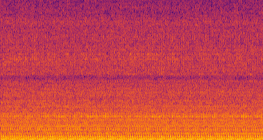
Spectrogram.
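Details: Small engine on a high-pressure washer pump with water connected, running after the cleaned carburetor was reinstalled. Smooth, even buzz at steady speed with no misses or surging: runs properly.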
